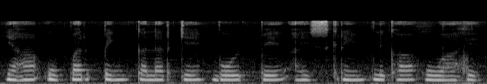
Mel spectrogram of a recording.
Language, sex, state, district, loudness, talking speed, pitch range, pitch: Hindi, female, Madhya Pradesh, Bhopal, -24 LUFS, 135 wpm, 210-220 Hz, 215 Hz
